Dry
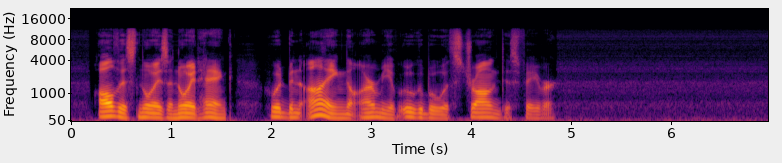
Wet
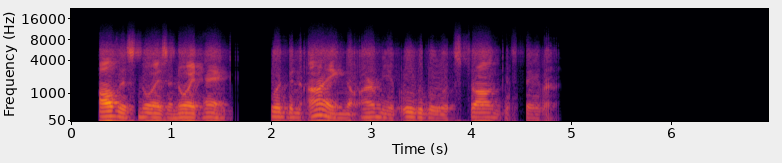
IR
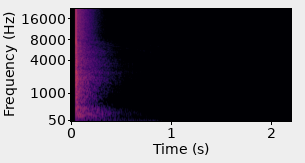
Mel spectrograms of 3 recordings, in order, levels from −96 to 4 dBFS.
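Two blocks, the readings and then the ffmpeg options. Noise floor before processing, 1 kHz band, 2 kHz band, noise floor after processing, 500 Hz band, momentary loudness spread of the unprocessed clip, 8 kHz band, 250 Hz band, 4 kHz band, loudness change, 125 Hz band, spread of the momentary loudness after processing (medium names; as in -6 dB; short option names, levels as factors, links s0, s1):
-60 dBFS, -8.0 dB, -6.0 dB, under -85 dBFS, -8.5 dB, 15 LU, -2.5 dB, -9.5 dB, -1.5 dB, -7.5 dB, -10.0 dB, 15 LU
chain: -af "aeval=exprs='if(lt(val(0),0),0.447*val(0),val(0))':c=same,acrusher=bits=5:mix=0:aa=0.5,lowpass=f=5300:t=q:w=5.3,aecho=1:1:53|77:0.178|0.2,volume=0.501"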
